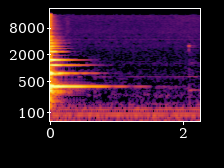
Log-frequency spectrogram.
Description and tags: Notes from ukulele recorded in the shower close-miked with Sony-PCMD50. See my other sample packs for the room-mic version. The intention is to mix and match the two as you see fit.
These files are left raw and real. Watch out for a resonance around 300-330hz.
uke, ukulele, note, string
